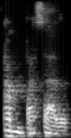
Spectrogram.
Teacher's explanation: Entonces, fíjense que técnicamente se llama una asimilación de nasales. La nasal se modifica para acercarse, para asimilarse a la consonante siguiente, fenómeno que pasa de forma cotidiana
